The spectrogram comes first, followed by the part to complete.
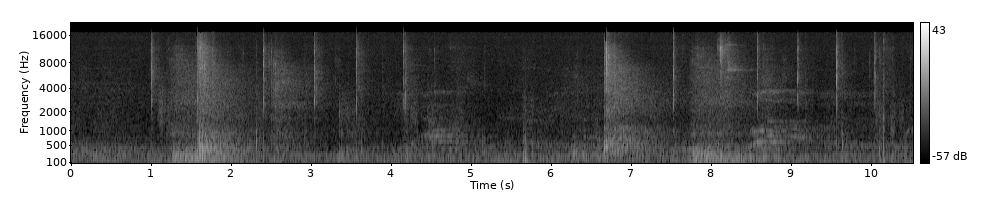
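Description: Baseballs thrown to a catcher hitting with thuds, the loudest about a second and a half in and again near seven and eight seconds, with lighter knocks between.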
